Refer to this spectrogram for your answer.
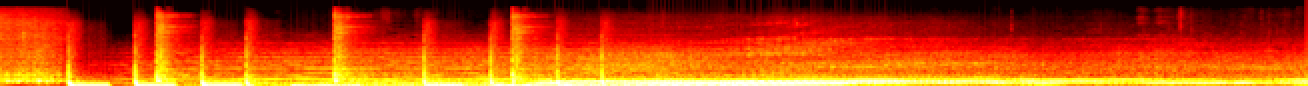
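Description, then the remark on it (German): Car engines rev in sharp, choppy bursts, then settle into a loud, sustained roar with rising and falling pitch as they accelerate, dominant with no talking. “Rührende Motoren.”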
